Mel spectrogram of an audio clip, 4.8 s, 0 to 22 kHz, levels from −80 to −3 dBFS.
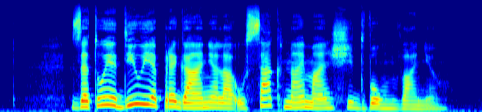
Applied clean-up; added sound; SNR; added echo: none; none; none; none.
